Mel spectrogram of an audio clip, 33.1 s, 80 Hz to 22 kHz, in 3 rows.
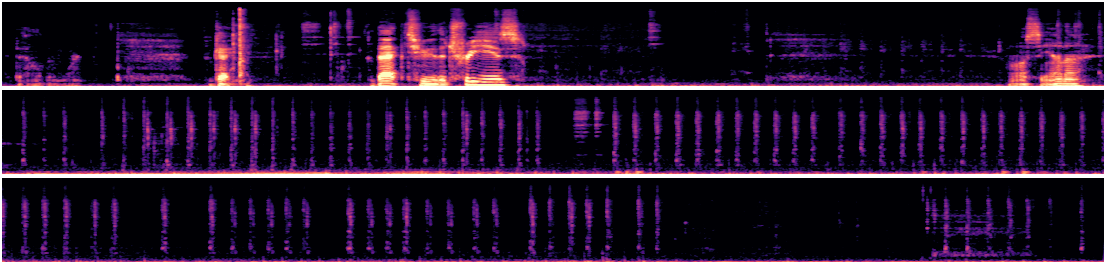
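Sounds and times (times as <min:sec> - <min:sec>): brush tapping on paper: 0:08.2 - 0:28.7, 0:31.3 - 0:33.0.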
